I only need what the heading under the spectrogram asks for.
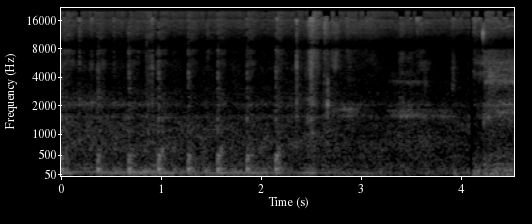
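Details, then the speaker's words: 2010 Citroen Berlingo front shock absorber, removed and stroked by hand: dull, regular knocks, about seven in two seconds. The top mount bearing is fine but the strut knocks internally; the new struts do not knock. "сама-то стойка так навитой рабочая но внутри штуку стучит"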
